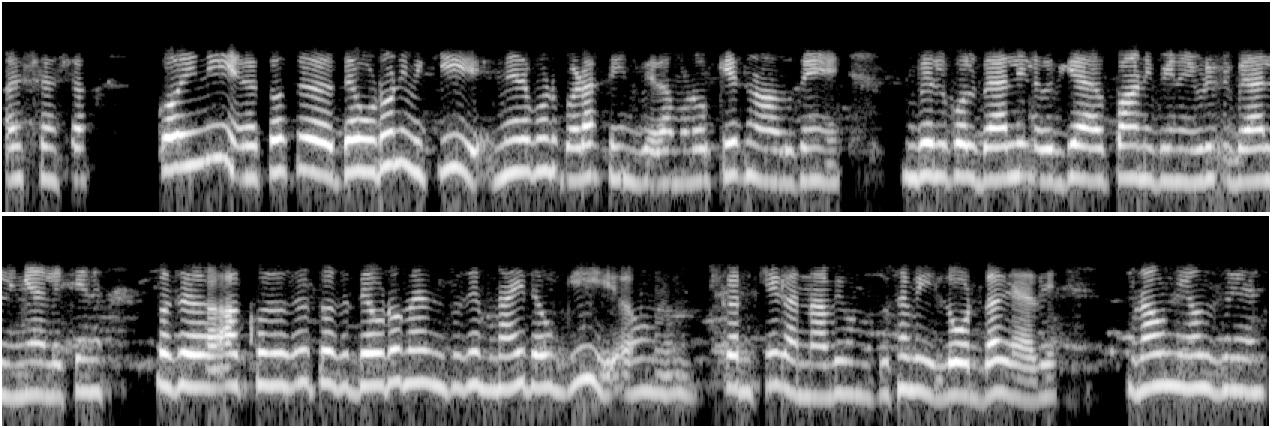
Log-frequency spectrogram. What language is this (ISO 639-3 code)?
doi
